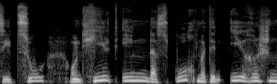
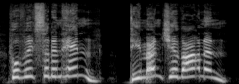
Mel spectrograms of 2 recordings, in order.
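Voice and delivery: very high, hurried-sounding exchange; question, then urgent answer; high-pitched child in alarm; urgent children's voices; 4 dB louder than usual. A narrator's reading. Children's urgent exchange fleeing danger.

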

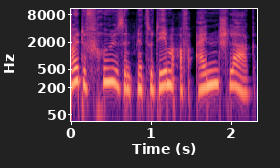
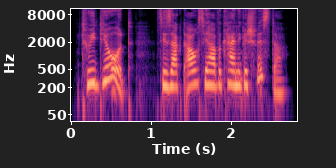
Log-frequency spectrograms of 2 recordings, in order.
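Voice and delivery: higher, louder exasperated shout; exasperated scolding; 5 semitones higher, 4 dB louder than usual. Acted. Wife scolds her ex-husband again, loud and exasperated. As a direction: tell him off, fed up.

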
